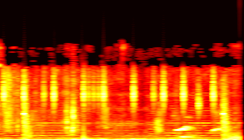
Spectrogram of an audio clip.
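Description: Background music with heavy bass and a beat of repeated drum hits.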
